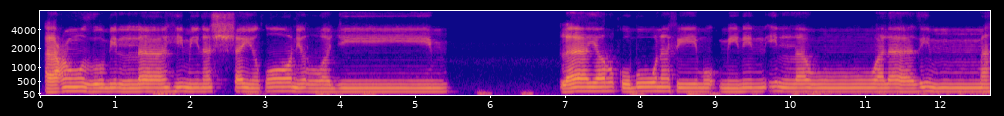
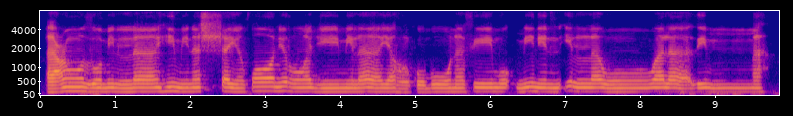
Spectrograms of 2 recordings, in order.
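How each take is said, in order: First: There is a pause after 'rajim' before the verse. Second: 'Rajim' runs straight into the verse without pausing. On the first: "Misalnya kita baca waqaf ya" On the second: "Kita waqaf ataupun kita wasal"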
